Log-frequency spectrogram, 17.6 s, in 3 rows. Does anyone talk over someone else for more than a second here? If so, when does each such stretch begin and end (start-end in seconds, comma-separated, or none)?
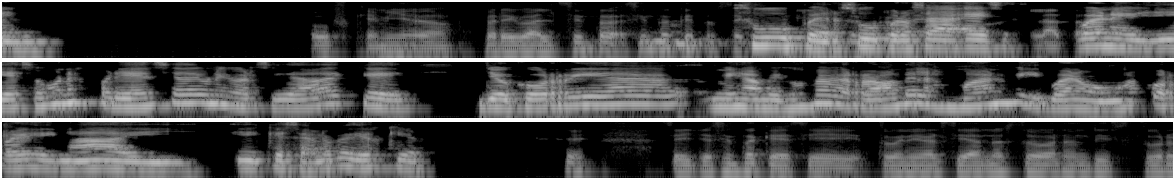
3.6-5.5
